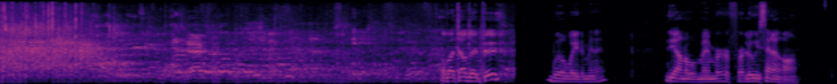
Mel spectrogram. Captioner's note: some Applause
